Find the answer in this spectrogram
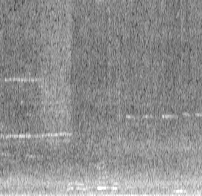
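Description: Busy city street traffic: a motor vehicle's engine rumble builds up about a second and a half in and holds, over the general street noise, with a few short low tones on top.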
